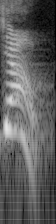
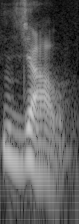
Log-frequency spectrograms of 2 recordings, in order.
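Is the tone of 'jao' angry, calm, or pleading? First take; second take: pleading; calm. First: The word is said in a pleading, affectionate way. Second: The word is said calmly and gently. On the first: The speaker is asking the other not to go. "lover is pushing, Jao means don't go" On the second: The speaker gives permission to go. "Jao means I'm giving you permission"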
